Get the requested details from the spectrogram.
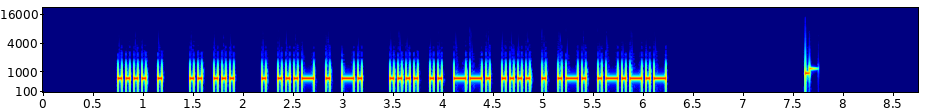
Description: Morse code, heard as a keyed tone, about 30 wpm, 700 Hz. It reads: HE IS EVEN HIGHER.
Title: Additional Easy Phrases 30wpm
